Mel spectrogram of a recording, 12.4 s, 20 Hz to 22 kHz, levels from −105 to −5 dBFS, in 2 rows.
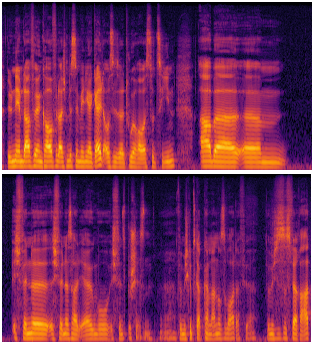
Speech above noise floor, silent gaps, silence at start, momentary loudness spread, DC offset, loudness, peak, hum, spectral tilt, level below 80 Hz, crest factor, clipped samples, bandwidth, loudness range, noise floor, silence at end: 37 dB; none; 0 s; 17 LU; under 0.1%; -26 LUFS; -6 dBFS; none; -4.5 dB/octave; -66 dBFS; 20 dB; under 0.1%; 20 kHz; 10 LU; -64 dBFS; 0.05 s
